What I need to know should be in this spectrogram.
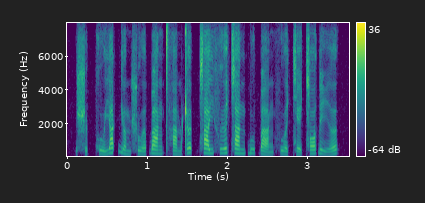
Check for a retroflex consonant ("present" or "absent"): present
